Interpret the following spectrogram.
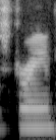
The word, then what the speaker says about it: STRM: the founder CEO of stream consultant is Str strm I pronounce it stream because we are we focus on streamlining data processes as well as any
